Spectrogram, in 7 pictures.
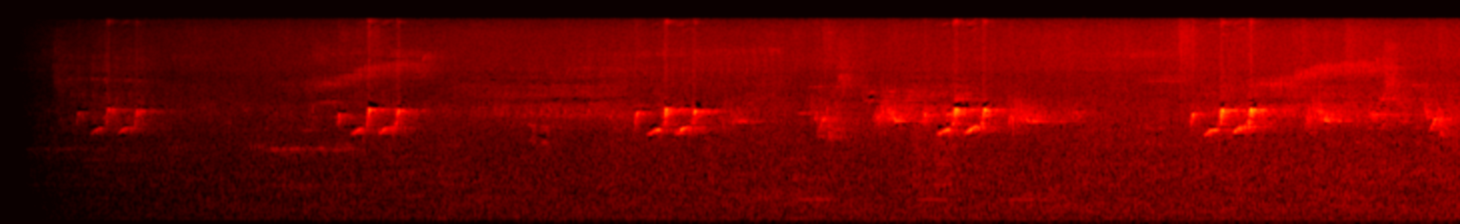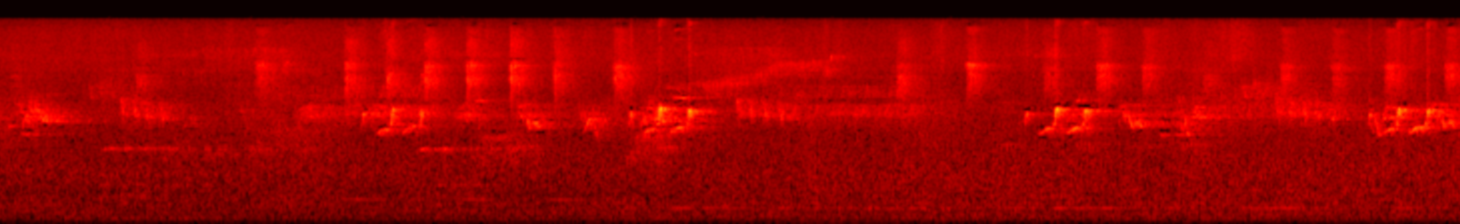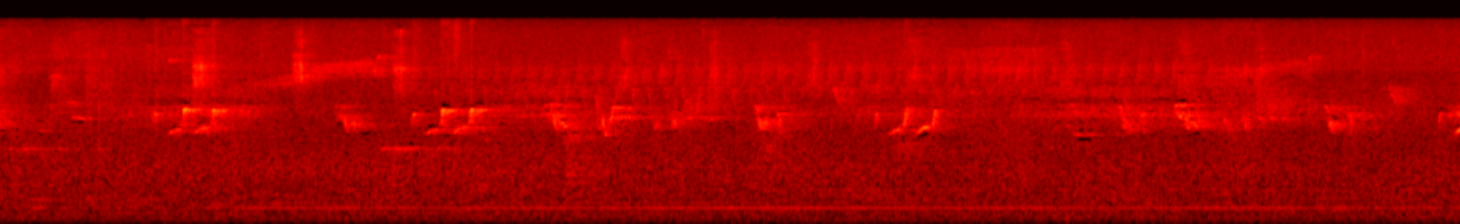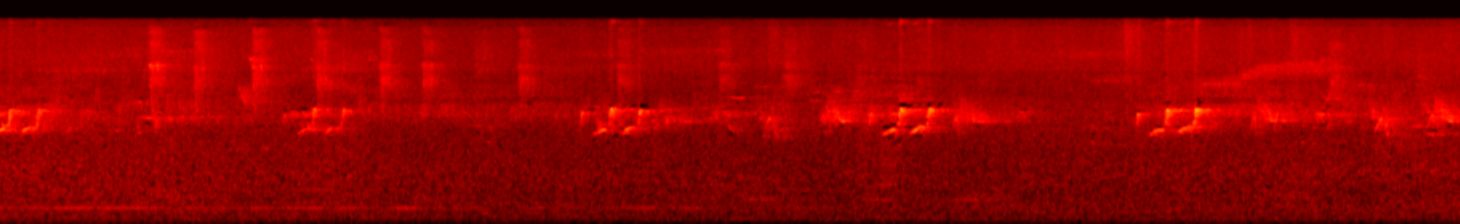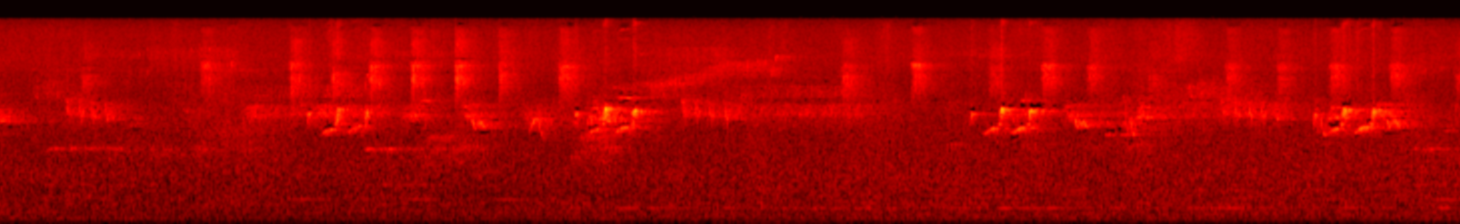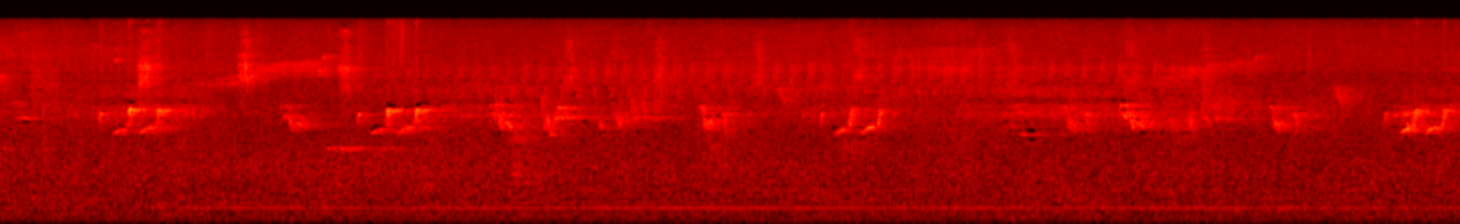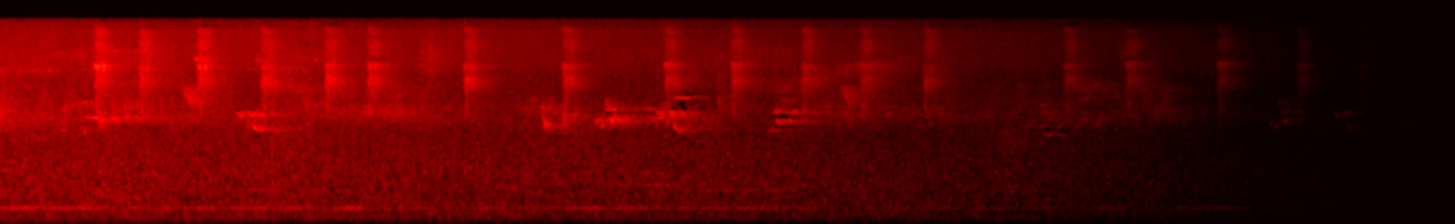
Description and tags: birds with wind through trees
heavy stream with birds
wind, breeze, birds, park, forest, nature, trees, field-recording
